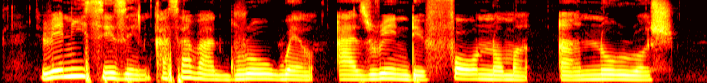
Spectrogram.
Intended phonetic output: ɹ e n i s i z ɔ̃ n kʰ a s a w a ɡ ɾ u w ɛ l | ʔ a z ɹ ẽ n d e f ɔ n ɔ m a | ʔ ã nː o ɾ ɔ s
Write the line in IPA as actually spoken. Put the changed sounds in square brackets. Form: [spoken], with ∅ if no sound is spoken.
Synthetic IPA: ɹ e n i s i z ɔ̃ n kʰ a s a [v] a ɡ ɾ [o] w ɛ l | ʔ a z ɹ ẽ n d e f ɔ n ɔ m a | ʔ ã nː o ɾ ɔ [ʃ]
